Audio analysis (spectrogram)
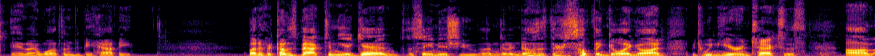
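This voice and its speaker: A man working as a repairman and hosting his own vlog, talking casually and thinking aloud as he works. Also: medium pitch. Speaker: radio repairman and video host.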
